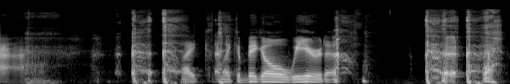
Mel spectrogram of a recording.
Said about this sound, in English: You all right there? Huh? Have you de-witched yourself? Yeah, no, I had to cough that witch out of my throat.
